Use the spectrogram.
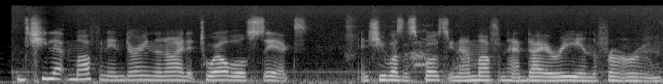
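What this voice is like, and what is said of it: Child with almost southern accent. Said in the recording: “a strangely almost southern accent”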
